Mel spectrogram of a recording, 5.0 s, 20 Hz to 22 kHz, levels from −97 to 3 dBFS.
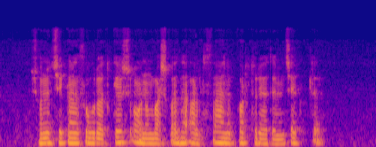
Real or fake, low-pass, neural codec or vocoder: fake; 9.9 kHz; vocoder, 22.05 kHz, 80 mel bands, WaveNeXt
